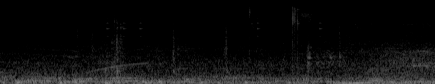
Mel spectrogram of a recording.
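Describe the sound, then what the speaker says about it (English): A car engine in the Grand Theft Auto V video game, a steady close-up drone of the car driving with a few brief revving surges and no talk. "I'm gonna take this car right here."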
